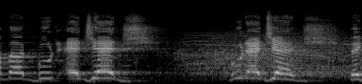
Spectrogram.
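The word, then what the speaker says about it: Buttigieg: you know why because nobody can pronounce his name nobody has any idea who Ned's it's they say say edge edge and he presides over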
